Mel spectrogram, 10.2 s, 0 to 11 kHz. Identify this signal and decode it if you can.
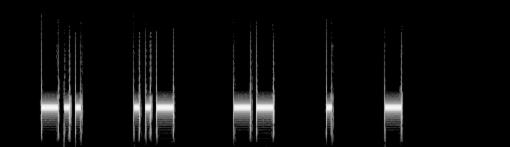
Morse code, heard as a keyed tone, about 10 wpm, spaced as for 6 wpm, 800 Hz. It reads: DUMET
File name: LEZIONI / 3 MWRO / 3 MW ws 10wpm 2213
